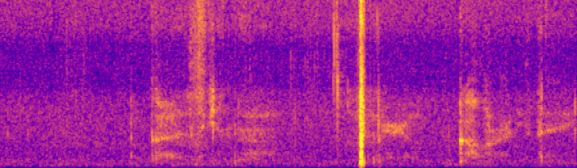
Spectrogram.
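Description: Quiet room with faint, soft whispery sounds and one sharp click a little after the middle.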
